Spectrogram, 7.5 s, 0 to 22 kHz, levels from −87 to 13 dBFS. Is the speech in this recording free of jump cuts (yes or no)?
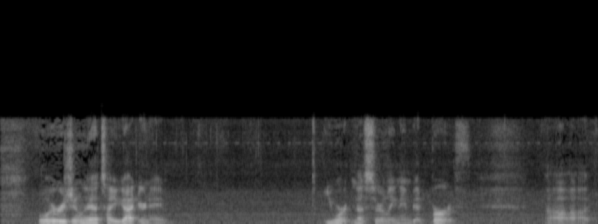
no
